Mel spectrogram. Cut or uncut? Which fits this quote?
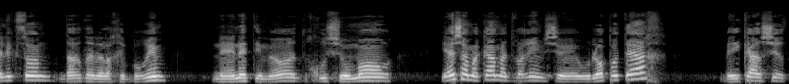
uncut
